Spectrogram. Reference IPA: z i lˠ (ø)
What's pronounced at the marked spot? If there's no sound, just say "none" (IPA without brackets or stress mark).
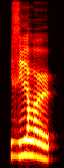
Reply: ø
